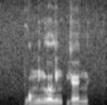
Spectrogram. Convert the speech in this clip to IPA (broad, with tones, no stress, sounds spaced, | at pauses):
p w ɔ˧˥ m i˥ n l ɤ˧˥ l i˥˩ n p j ɛ˨˩˦ n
